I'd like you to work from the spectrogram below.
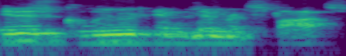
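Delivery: ordinary talk, nothing marked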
